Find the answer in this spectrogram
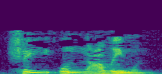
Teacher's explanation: ويمكن معرفة نون التنوين من النطق بالفتحتين أو الكسرتين أو الضمتين، مثل كلمة شيء، فإذا قلت مثلا شيء عظيم فإنك تلاحظ أنه تولدت عن الضمتين في آخر كلمة شيء نون ساكنة، لكن هذه النون لا تكتب وكذلك لا تظهر إذا وقفت، لأن الوقف على الكلمات يكون بالسكون.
